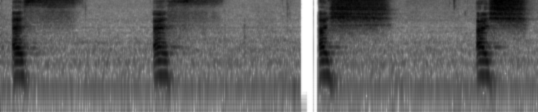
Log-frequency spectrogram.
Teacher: یہ شاورنگ ساؤنڈ ہے، تفشی کہا جاتا ہے اسے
